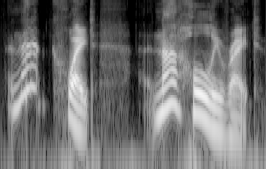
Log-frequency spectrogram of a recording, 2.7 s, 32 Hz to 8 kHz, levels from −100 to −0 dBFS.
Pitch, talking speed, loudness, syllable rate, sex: 170 Hz, 115 wpm, -18 LUFS, 4.0 syllables/s, male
